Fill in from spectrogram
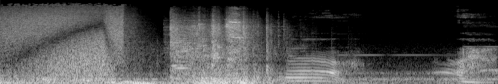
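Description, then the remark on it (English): A rising whoosh ends in a loud, heavy crash as a man drops out of nowhere onto a car, with glass shattering and debris rattling for about a second, followed by a strained human voice. “Guy dropping out of nowhere, right onto our car?”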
